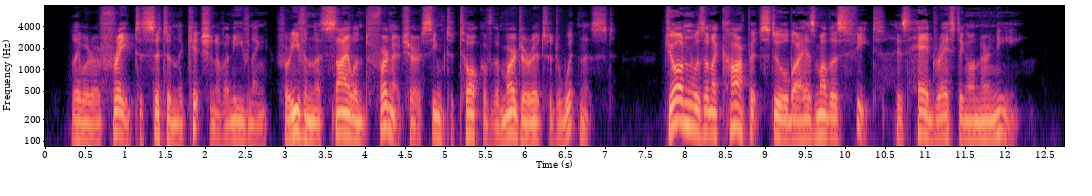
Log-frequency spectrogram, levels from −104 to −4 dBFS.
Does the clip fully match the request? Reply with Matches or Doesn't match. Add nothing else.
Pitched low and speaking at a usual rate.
Matches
